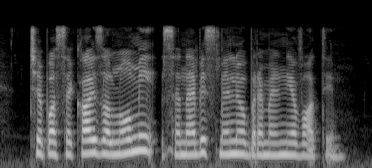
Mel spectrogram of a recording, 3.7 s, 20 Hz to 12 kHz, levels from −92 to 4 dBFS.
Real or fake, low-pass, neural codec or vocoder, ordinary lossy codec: real; 7.2 kHz; none; none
